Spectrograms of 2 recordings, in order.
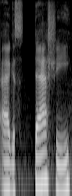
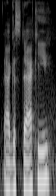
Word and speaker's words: Agastache: It's fine either way. Agastache, I hear both. Agastache, agastaki, whatever.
